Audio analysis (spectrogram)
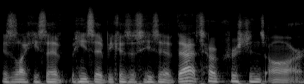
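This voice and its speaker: Heard in a very clean recording with a silent background, a plain, everyday voice speaks at a fairly quick pace with fairly even intonation. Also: man. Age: 20s. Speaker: podcast host. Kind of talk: casual chat.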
